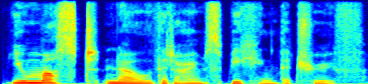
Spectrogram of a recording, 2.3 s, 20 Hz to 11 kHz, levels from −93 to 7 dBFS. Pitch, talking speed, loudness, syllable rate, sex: 185 Hz, 235 wpm, -17 LUFS, 4.5 syllables/s, female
